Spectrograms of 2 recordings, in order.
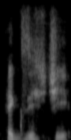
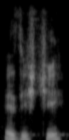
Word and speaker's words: existir: haver may also mean existir ou existir. I was pronouncing it differently. Existir is the right pronunciation, not existir.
